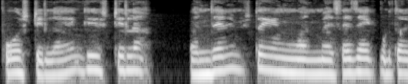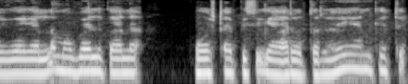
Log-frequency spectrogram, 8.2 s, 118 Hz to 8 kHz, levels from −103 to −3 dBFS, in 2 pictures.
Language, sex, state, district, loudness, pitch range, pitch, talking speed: Kannada, female, Karnataka, Bellary, -17 LUFS, 200-230 Hz, 210 Hz, 155 wpm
